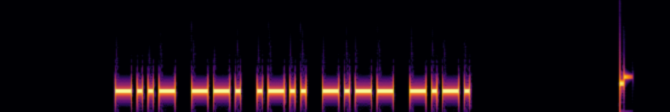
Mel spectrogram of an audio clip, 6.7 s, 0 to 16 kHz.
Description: Morse code, heard as a keyed tone, about 23 wpm, 700 Hz. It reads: XGLYC
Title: Code Groups - 5 Letters - 22wpm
